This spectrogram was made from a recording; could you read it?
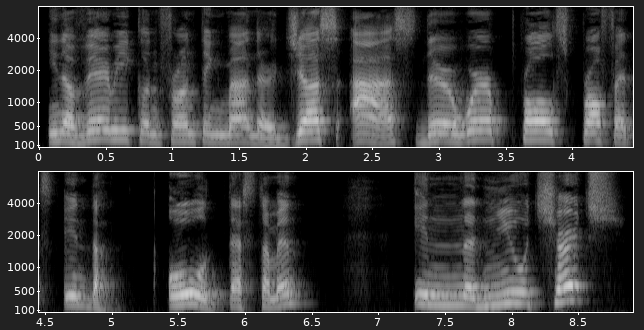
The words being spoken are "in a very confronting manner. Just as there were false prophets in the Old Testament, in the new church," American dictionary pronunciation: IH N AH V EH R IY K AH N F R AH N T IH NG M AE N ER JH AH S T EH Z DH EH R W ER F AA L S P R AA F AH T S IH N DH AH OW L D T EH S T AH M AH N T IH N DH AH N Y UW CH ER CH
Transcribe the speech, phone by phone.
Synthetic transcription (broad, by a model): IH N AH V EH R IY K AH N F R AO N T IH NG M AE N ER JH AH S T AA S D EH R W ER P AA L S P R AA F AH T S IH N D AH OW L D T EH S T AH M AH N T IH N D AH N Y UW CH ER CH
